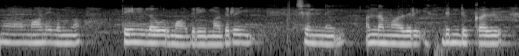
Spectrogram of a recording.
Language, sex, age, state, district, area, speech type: Tamil, female, 18-30, Tamil Nadu, Madurai, urban, spontaneous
